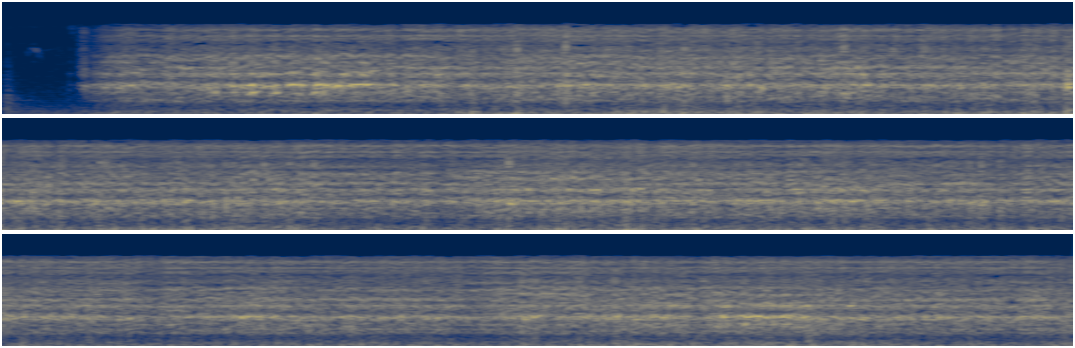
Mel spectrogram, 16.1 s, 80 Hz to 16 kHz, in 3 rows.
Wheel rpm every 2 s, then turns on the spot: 110, 160, 160, 160, 160, 160, 160, 160.
none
